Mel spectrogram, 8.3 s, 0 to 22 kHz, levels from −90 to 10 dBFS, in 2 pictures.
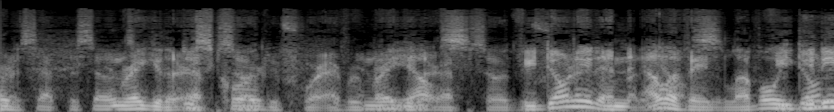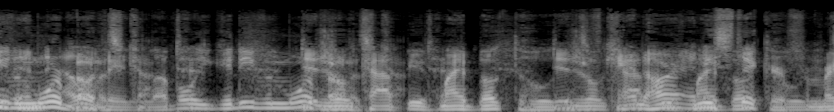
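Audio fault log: throughout: doubled audio track. A second, full-band copy of the speech trails the original by about one and a half seconds and sits roughly 5 dB lower, with no reverberant tail or room colouring. It is likely caused by a slower second capture path or an edit holding two copies out of step. On a spectrogram, every syllable's harmonic pattern reappears, fainter, shifted right by that fixed gap. The waveform shows overlapping envelopes, and the copy starts abruptly with no fade-in.
0.0–4.0 s: adaptive stream starting at a low bitrate. For the first four seconds the treble is missing or sounds synthetic, with stronger codec artefacts. At 4.0 s the quality jumps suddenly, with no gap. This fits an Opus stream opening near 24 kbit/s to start quickly, then switching to about 64 kbit/s once the connection was measured. On a spectrogram, the upper band is empty or patchy until 4.0 s, then fills in with a sharp vertical edge.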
